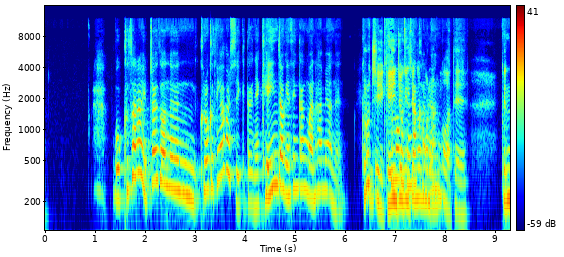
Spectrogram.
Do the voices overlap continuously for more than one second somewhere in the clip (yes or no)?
yes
